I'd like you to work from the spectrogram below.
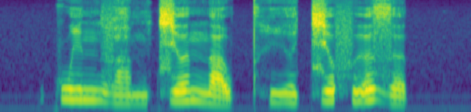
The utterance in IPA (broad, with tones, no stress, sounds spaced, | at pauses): k w i˧ n v a̤˨˩ m t͡ɕ əː˨˦ n a˧˩ w t̪ʰ i̤˨˩ ə̯ t͡ɕ əː˨˦ f ɨ̰˧˥ ə̯ z ə˨˩ t̚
